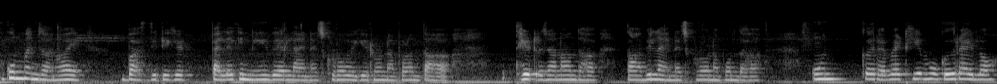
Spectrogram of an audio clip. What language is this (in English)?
Dogri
